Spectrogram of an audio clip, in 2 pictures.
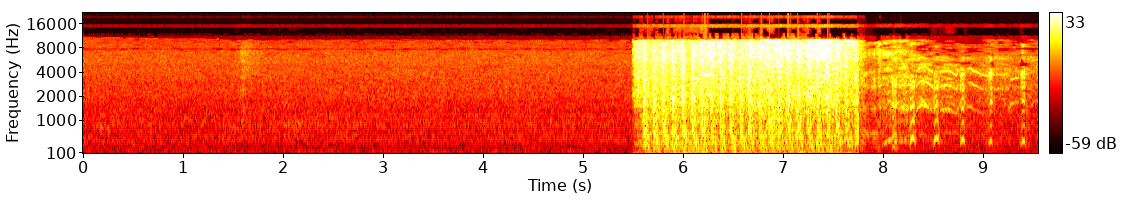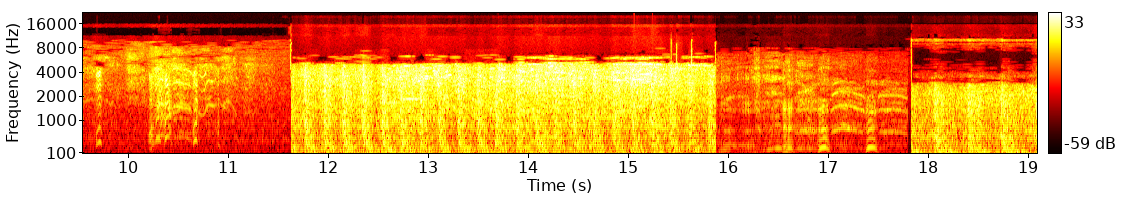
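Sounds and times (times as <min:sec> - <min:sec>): automatic gunfire bursts: 0:05.5 - 0:07.9, 0:11.6 - 0:15.9
sharp gunshot cracks: 0:11.6 - 0:15.9, 0:17.8 - 0:19.0.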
